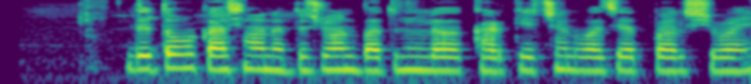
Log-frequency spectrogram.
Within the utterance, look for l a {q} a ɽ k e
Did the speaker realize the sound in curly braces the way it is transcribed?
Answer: no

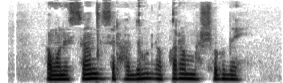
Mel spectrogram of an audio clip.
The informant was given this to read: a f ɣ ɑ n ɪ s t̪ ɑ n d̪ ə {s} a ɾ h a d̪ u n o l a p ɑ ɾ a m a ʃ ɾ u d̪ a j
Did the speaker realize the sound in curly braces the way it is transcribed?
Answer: yes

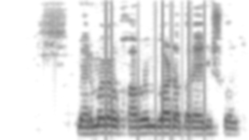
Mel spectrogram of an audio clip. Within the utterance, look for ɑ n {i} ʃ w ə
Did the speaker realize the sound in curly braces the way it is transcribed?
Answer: yes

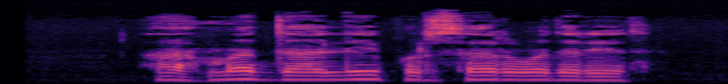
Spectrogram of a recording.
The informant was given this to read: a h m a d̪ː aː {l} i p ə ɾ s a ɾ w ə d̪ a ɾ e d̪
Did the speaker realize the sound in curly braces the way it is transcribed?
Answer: yes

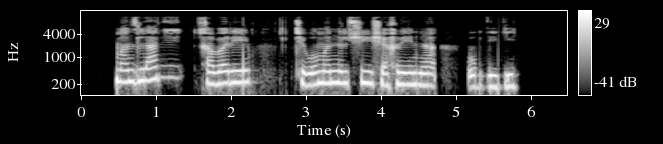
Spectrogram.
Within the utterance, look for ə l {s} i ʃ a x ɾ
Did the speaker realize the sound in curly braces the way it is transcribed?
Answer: no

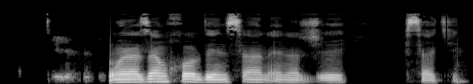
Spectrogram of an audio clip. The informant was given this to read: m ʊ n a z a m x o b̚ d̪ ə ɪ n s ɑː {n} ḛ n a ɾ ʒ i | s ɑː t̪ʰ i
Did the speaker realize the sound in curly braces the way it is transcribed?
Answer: yes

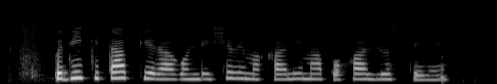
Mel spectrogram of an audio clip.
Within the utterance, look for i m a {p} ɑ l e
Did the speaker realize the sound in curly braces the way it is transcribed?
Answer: no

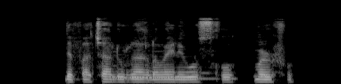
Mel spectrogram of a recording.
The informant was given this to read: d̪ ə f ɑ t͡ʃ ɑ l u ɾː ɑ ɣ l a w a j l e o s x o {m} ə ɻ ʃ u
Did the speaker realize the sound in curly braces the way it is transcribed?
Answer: yes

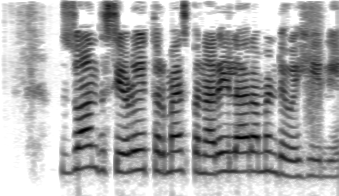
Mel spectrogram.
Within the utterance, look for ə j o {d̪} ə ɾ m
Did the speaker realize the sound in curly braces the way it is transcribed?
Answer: no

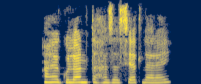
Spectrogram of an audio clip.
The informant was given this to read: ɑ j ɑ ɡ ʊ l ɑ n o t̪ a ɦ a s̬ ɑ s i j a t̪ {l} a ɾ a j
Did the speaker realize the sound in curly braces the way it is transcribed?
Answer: yes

